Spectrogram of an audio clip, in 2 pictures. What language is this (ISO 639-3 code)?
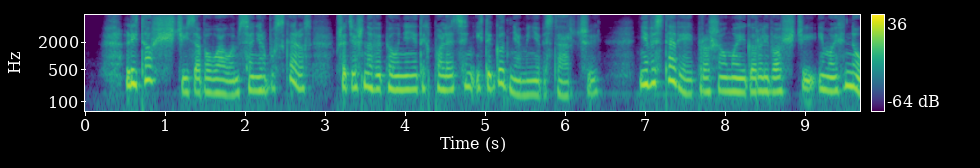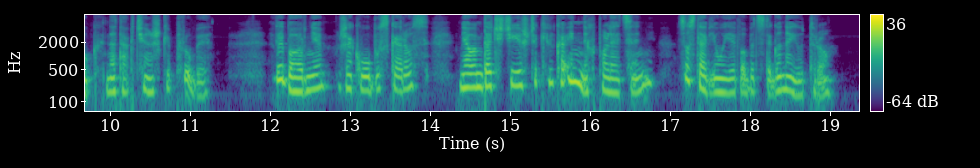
pol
